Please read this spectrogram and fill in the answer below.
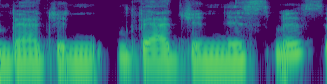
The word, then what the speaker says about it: vaginismus: But, you know, what a better relationship than you currently have if you're suffering from vaginismus. Did I say this correctly? – Yes. – Okay. – Yes, good job.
